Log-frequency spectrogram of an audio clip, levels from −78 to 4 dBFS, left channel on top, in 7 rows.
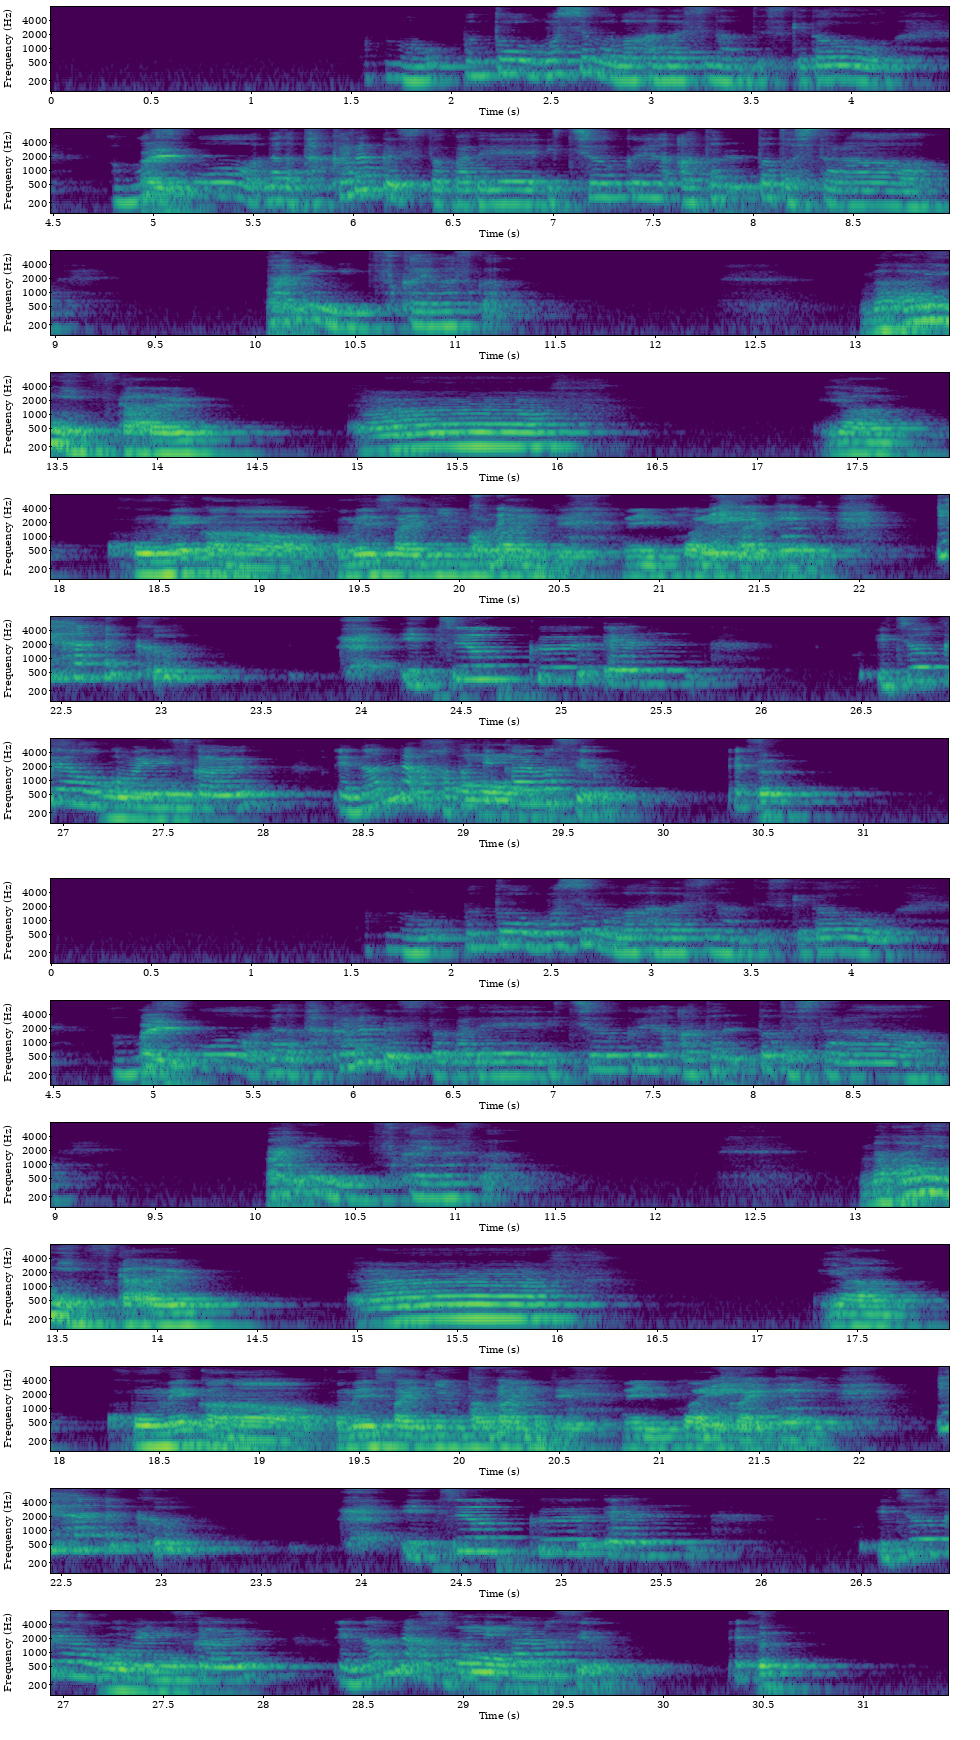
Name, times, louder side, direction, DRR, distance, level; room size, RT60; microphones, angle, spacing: voice 1, 1.7-4.5 4.8-9.2 10.1-11.3 20.0-20.8 21.2-22.1 22.4-23.1 23.9-25.9 26.6-28.0 28.3-29.8 30.3-30.5, left 2 dB, 30° left, 3 dB, 0.4 m, -27 dB
voice 2, 13.0-14.2 14.9-16.2 17.3-17.7 18.2-21.8 27.2-27.6 29.0-29.2, equal, 55° right, -1 dB, 0.5 m, -20 dB
3.2 x 2.0 x 2.5 m, 0.69 s
head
